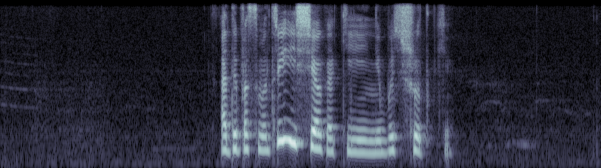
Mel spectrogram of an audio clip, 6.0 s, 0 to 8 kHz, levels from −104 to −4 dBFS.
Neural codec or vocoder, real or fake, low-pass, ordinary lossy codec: none; real; 7.2 kHz; none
